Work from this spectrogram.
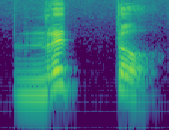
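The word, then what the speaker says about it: नृत्य: Once again, the Sanskrit pronunciation is quite essential to understand the difference. It is simply Nritya.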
